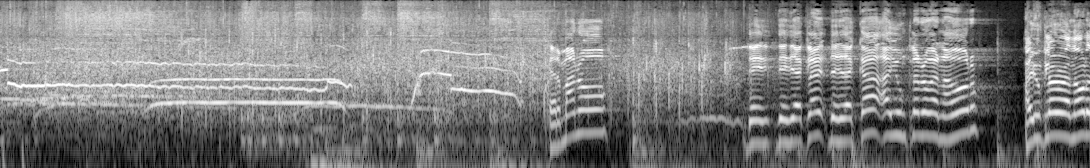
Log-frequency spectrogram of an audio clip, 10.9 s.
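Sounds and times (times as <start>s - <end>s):
audience applause: 0.0s - 8.0s
speech: 5.5s - 6.2s, 7.5s - 10.8s.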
